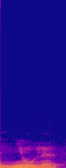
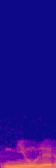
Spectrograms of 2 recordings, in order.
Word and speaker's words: Müller: Porque el conducto de Müller, para que puedan hacer una regla técnica, Müller, o sea, como una especie de U, sí, eh se pronuncia como I, digamos, en alemán, pero eh de de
